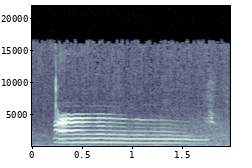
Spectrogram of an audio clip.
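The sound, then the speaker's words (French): A cat meows once as it passes, one long, high, tonal meow lasting about a second and a half over a steady hiss of background noise. “on a un chat qui vient de passer. Incroyable, on va le suivre.”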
